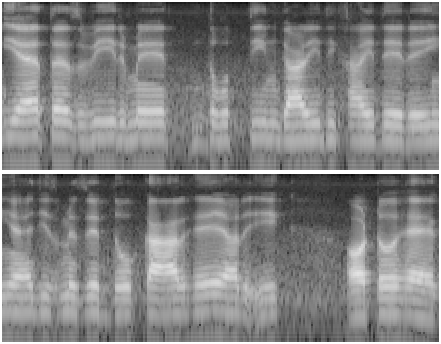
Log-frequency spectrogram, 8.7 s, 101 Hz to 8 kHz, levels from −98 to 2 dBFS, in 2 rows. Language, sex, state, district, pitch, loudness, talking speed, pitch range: Hindi, male, Uttar Pradesh, Lalitpur, 110 Hz, -20 LUFS, 130 wpm, 110-115 Hz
